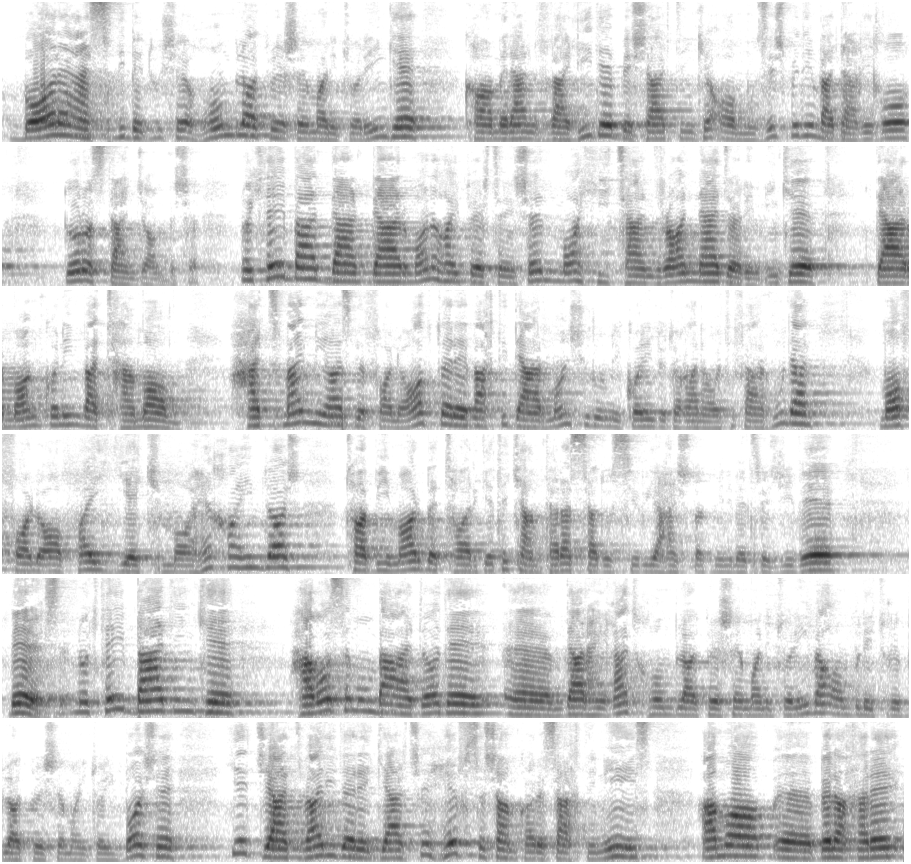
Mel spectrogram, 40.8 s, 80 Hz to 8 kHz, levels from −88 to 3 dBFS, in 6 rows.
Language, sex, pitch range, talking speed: Persian, male, 150-215 Hz, 130 wpm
